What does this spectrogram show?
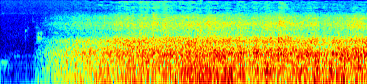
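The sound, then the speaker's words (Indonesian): A steady, broad rumbling roar swells in within the first half second and holds, an economy-class train carriage rolling along its rails, heard from inside, on a train travelling from west to east. The roar is loud and continuous, with no voices. “Aku duduk di bangku paling belakang, sebelah kiri gerbong ekonomi. Di kereta yang membawaku dari arah barat ke timur sebuah perjalanan yang berulang, namun selalu saja memiliki kesan yang tersendiri.”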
